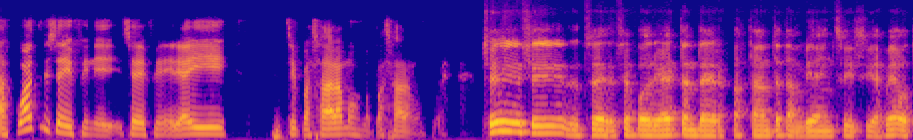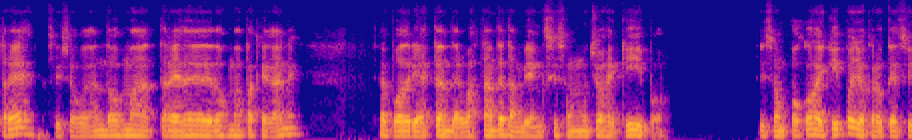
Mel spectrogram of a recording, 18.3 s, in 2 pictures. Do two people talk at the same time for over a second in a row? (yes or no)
no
